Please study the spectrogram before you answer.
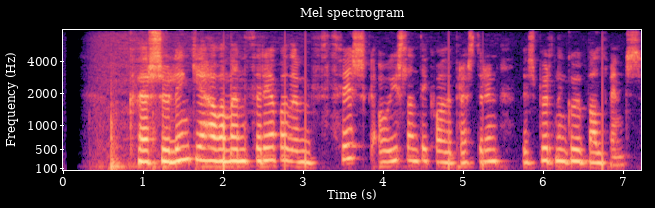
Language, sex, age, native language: Icelandic, female, 20-29, Icelandic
